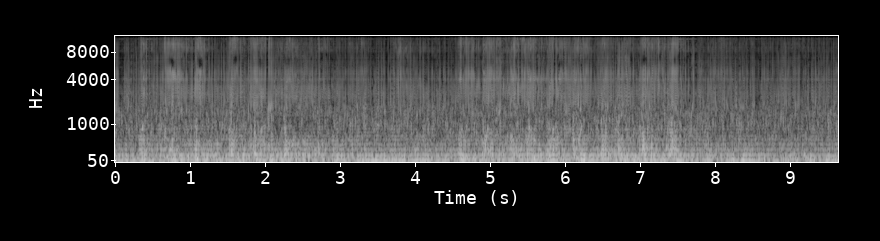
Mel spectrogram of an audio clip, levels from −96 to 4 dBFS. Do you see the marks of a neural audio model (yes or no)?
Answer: yes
